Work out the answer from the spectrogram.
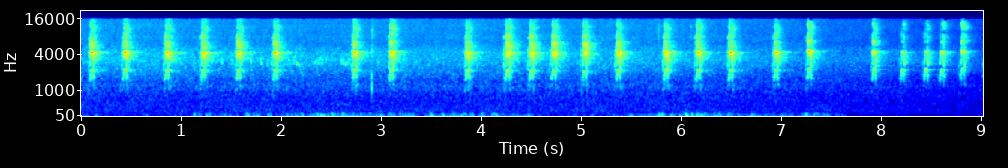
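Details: Great spotted woodpecker nestlings calling nonstop for food from their cavity in a big old aspen while both parents bring food: a steady run of about two dozen short, harsh, high chips over nine seconds, with faint low rumble beneath.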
